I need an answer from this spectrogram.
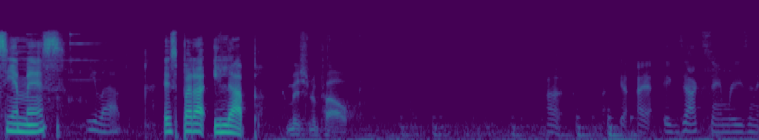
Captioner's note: bell ringing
